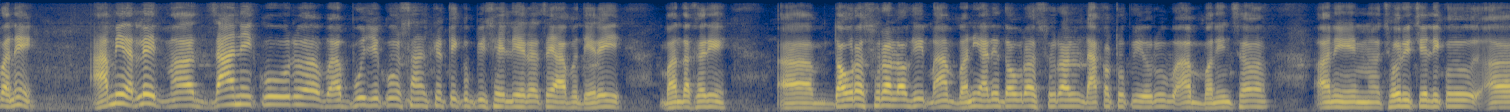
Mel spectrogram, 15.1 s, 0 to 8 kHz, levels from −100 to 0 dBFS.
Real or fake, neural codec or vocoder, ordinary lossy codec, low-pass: fake; codec, 44.1 kHz, 7.8 kbps, DAC; none; 7.2 kHz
